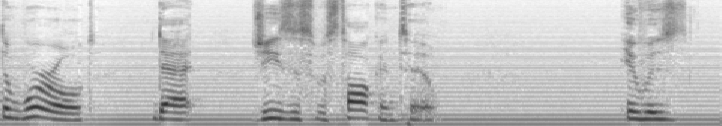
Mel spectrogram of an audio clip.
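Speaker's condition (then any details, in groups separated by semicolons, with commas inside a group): No condition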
